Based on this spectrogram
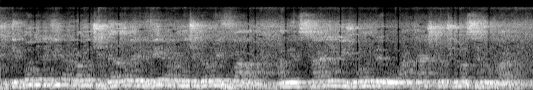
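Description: A man speaks at a high pitch and a fairly quick pace with hardly any pauses. His intonation is fairly even, and there is noticeable background noise. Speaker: pastor. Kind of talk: sermon. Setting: church, livestreamed. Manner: earnest, pleading exhortation, warm and reassuring; rhythmic, repeating phrases for emphasis.

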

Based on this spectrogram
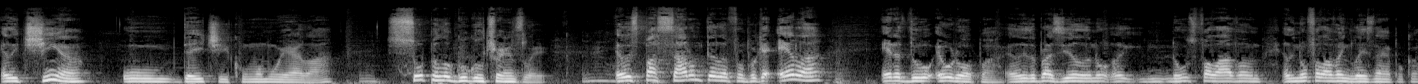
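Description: With a Spanish accent, a man speaks at a moderate pace in a fairly high pitch with ordinary pitch variation. His tone is dark, mellow and somewhat breathy. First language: Spanish (speaking Portuguese). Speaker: podcast guest. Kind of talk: casual chat.

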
